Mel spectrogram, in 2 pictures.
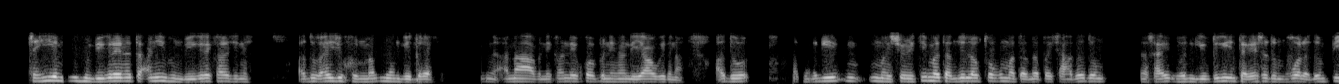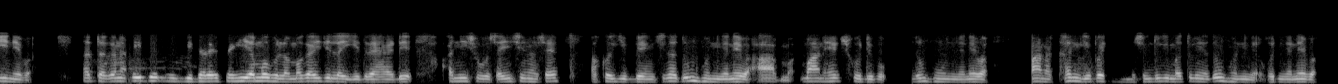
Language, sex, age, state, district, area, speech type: Manipuri, male, 30-45, Manipur, Kangpokpi, urban, conversation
